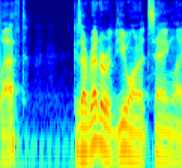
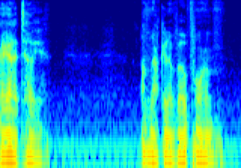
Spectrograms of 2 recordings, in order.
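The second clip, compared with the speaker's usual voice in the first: tearful, teary voice welling up; 3 semitones lower, 9 dB quieter than usual. Retelling a movie scene where a father tells his daughter something: imitating a teary-eyed father.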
